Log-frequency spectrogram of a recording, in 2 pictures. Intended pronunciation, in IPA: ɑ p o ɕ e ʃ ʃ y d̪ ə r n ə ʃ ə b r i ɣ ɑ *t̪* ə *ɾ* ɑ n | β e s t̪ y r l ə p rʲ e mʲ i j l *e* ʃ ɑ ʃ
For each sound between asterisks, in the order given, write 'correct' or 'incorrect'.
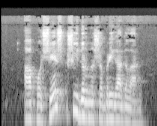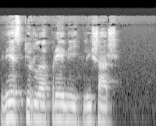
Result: incorrect: d̪, incorrect: l, incorrect: i

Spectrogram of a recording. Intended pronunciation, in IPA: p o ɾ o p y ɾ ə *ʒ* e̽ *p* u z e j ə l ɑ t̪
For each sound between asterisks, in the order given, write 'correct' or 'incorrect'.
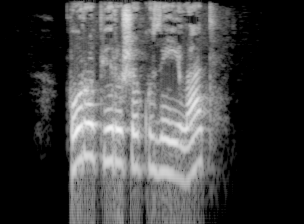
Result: incorrect: ʃ, incorrect: k

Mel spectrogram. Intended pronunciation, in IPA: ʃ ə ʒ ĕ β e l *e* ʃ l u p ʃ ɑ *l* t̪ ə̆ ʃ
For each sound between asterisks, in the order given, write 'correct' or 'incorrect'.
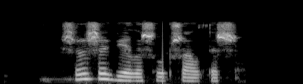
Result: correct, correct

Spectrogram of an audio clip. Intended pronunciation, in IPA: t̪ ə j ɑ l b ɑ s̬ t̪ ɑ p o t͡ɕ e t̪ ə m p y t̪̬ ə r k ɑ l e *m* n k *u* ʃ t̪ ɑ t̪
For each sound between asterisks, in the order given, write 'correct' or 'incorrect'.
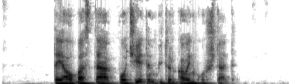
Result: incorrect: none, incorrect: o

